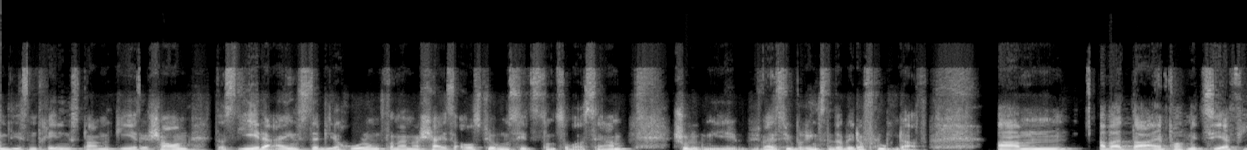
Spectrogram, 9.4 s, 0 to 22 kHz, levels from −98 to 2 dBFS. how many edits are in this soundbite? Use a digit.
1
